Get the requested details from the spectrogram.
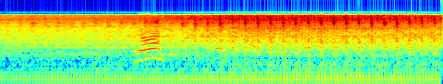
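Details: Warm engine at idle with a steady knock of about four beats a second riding over it; engine knock, source not yet found.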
